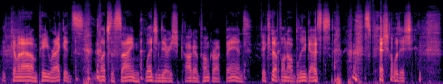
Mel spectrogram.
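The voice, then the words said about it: Put-on Australian accent. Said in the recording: “in your Australian accent? ... That's as best I can do right now. ... It's not bad.”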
